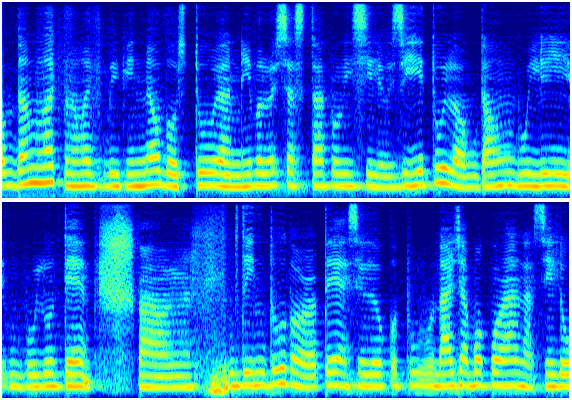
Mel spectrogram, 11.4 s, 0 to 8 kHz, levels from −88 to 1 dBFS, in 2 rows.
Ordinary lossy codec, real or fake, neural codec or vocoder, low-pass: none; fake; codec, 16 kHz, 0.5 kbps, FunCodec, trained on Chinese and English, 25 frames a second; none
